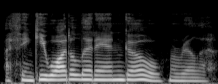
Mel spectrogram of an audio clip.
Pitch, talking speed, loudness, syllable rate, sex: 195 Hz, 245 wpm, -15 LUFS, 6.0 syllables/s, female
